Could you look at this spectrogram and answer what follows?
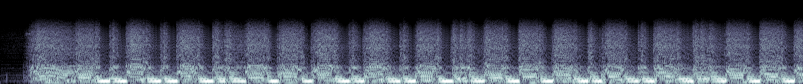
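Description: Electric guitar played through a high-gain, Friedman-style amp model pedal, distorted tone. The riff is fast, evenly repeated strokes with a heavy pulsing low end, starting a moment after a brief silence.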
